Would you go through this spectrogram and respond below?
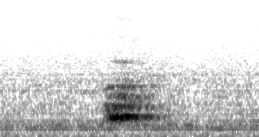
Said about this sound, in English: Goddamn, neighbor's dog. We get it, you're a dog.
